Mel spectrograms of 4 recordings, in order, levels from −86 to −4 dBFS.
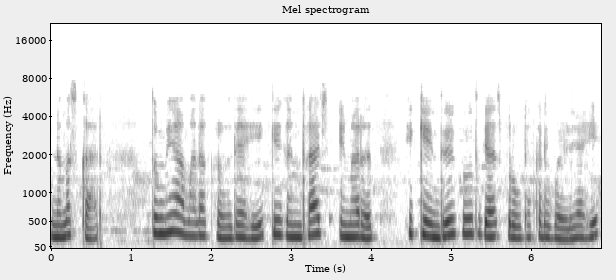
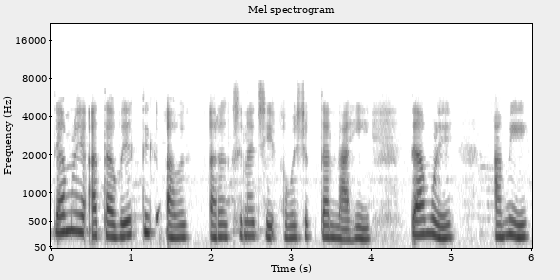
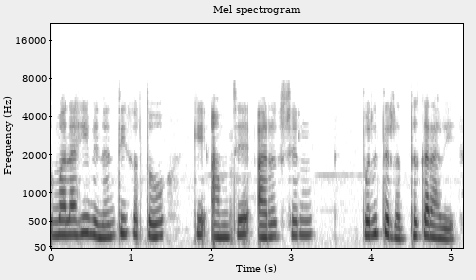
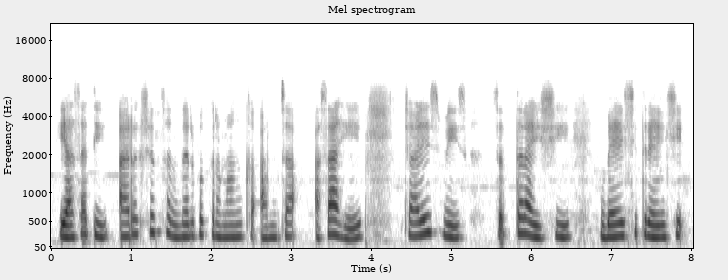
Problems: none marked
